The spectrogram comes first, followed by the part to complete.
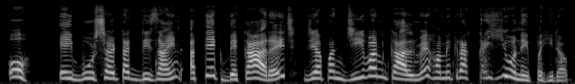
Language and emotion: Maithili, disgusted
